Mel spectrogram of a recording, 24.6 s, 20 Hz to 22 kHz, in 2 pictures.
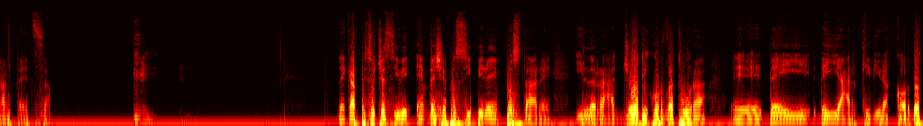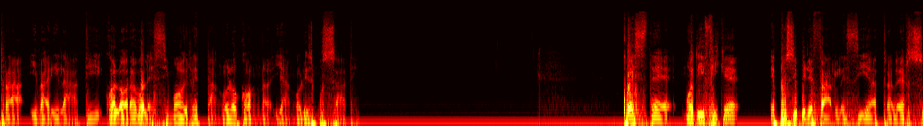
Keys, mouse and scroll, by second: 0.4 8, 1.2 Tab, 3.4-3.9 scroll up 1, 4.3 ctrl+scroll up 2, 8.3 2, 9.9 click, 10.8 2, 13.2 click, 14.3 KP_2, 15.5 Tab, 22.5 ctrl+scroll up 1.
